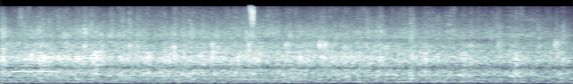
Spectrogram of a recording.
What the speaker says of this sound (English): So a round of applause, please, for Gwen Crimmins and her guests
